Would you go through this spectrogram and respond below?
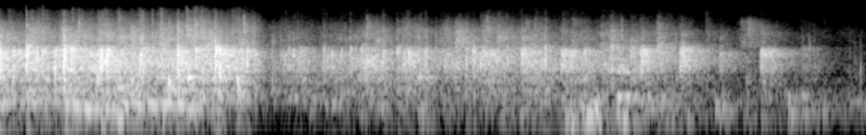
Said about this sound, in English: Let's give them a warm round of applause as they come.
